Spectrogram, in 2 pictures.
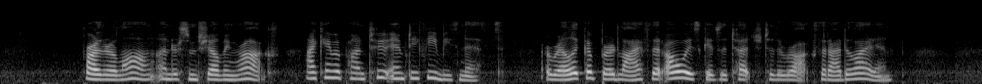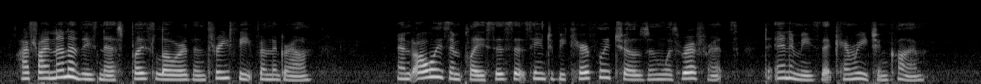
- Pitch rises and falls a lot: No, average, 3.9 semitones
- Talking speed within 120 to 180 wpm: No, average, 195 wpm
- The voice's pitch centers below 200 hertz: No, high, 240 Hz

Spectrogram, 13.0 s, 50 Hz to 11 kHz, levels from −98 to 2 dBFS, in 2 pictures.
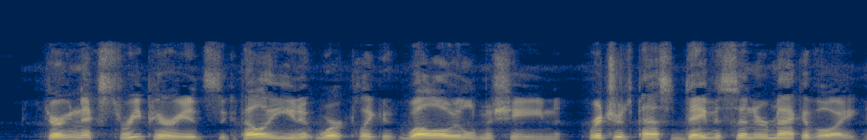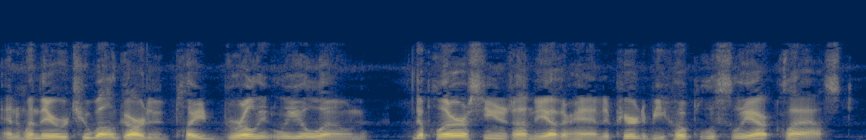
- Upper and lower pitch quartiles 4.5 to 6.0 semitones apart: Yes, average, 4.8 semitones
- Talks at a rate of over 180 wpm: Yes, average, 195 wpm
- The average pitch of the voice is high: No, low, 110 Hz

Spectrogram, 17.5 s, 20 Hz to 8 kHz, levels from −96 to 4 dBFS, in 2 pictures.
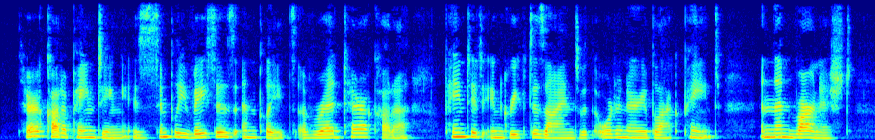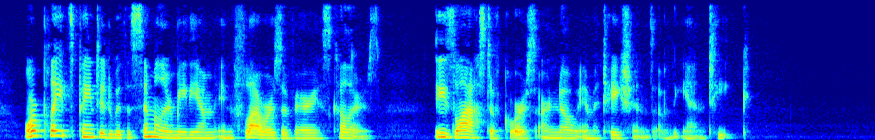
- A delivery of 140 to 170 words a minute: Yes, average, 155 wpm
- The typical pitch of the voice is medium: Yes, medium, 180 Hz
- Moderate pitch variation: Yes, average, 4.6 semitones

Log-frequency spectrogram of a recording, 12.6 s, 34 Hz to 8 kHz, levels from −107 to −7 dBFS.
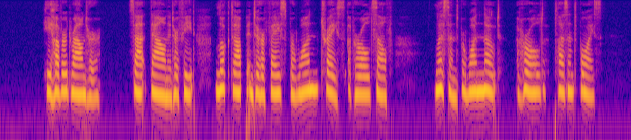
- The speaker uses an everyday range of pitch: No, narrow, 2.1 semitones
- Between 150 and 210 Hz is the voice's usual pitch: No, high, 220 Hz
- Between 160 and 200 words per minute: No, average, 140 wpm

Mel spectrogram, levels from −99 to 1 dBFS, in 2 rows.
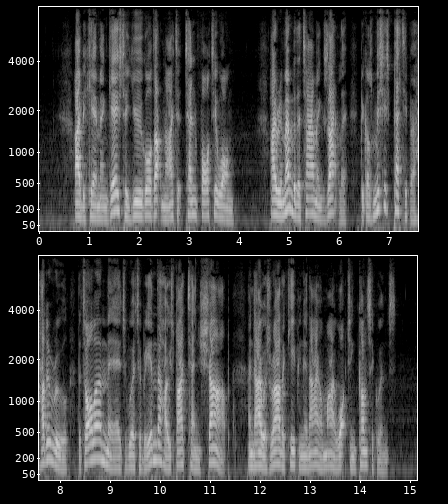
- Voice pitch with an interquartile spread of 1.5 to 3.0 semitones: No, average, 4.9 semitones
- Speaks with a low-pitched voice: Yes, low, 125 Hz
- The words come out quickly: No, average, 180 wpm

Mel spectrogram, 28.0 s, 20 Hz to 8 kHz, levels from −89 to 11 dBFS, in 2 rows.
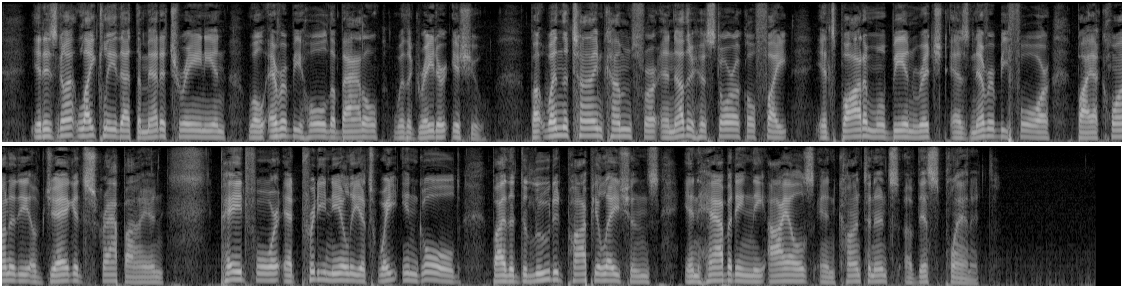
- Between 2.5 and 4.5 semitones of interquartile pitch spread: Yes, average, 2.8 semitones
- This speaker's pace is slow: Yes, slow, 130 wpm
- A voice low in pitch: Yes, low, 130 Hz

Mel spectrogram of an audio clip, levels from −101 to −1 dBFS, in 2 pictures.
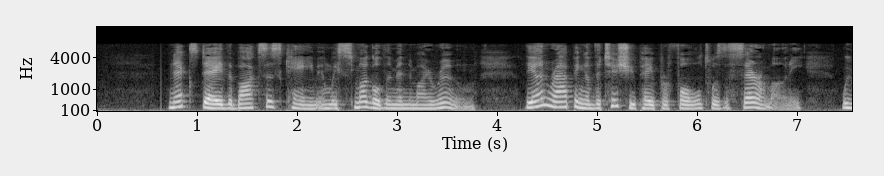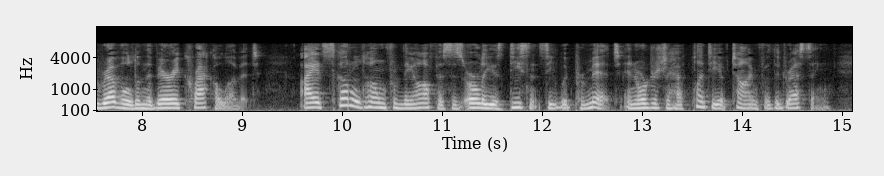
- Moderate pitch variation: Yes, average, 3.7 semitones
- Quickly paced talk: Yes, fast, 210 wpm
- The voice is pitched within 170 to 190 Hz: Yes, medium, 185 Hz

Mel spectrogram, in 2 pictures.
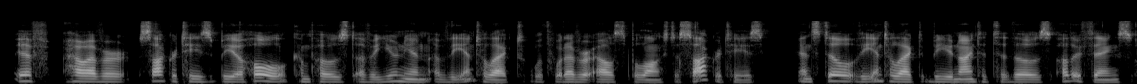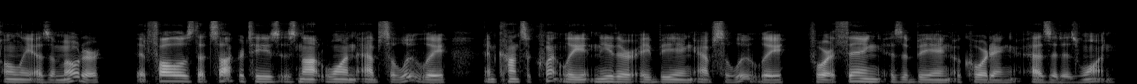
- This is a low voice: Yes, low, 115 Hz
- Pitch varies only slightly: Yes, narrow, 2.3 semitones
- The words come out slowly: No, average, 155 wpm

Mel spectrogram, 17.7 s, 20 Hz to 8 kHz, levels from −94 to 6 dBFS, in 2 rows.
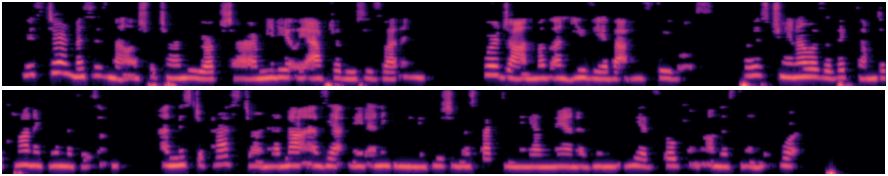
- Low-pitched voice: No, high, 220 Hz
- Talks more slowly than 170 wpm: No, average, 175 wpm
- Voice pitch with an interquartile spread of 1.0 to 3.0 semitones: Yes, narrow, 2.6 semitones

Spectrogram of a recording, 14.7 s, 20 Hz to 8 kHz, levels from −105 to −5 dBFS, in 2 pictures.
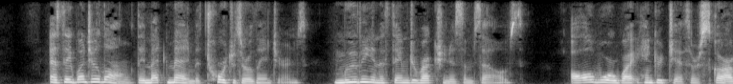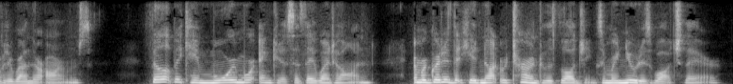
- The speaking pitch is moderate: No, high, 200 Hz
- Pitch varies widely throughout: No, average, 3.2 semitones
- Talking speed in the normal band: No, fast, 215 wpm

